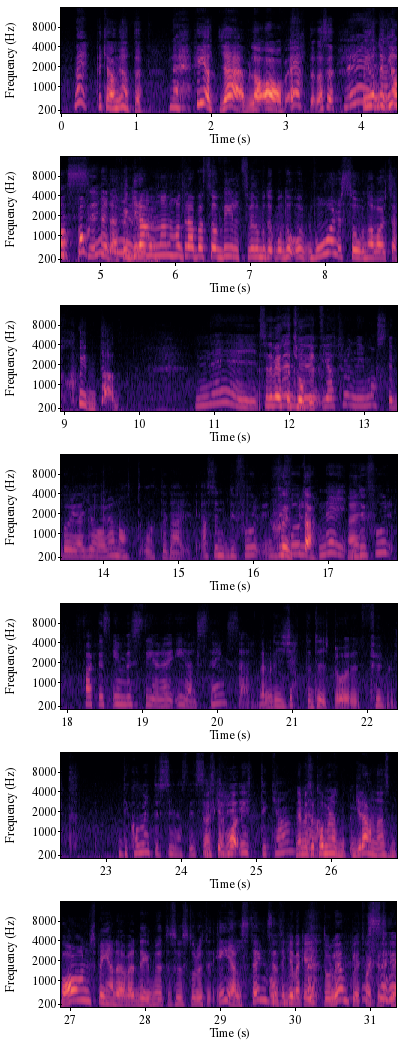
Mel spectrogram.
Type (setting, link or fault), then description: setting, outdoors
